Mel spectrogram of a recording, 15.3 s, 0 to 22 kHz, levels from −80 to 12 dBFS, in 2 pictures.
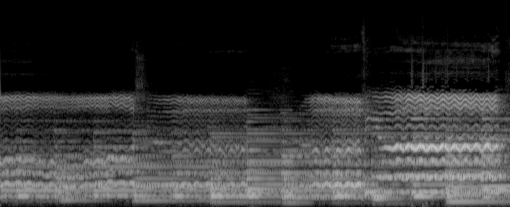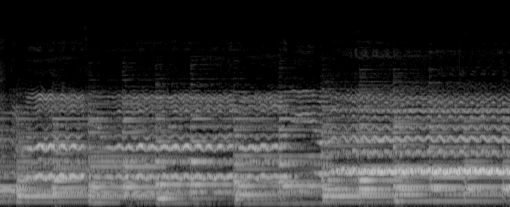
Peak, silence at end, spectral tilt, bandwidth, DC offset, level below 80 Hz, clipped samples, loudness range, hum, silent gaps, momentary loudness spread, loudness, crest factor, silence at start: -2 dBFS; 0 s; -6.5 dB/octave; 9.8 kHz; under 0.1%; -56 dBFS; under 0.1%; 9 LU; none; none; 11 LU; -18 LUFS; 16 dB; 0 s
